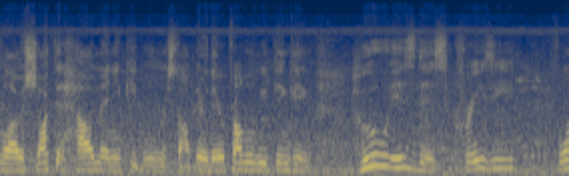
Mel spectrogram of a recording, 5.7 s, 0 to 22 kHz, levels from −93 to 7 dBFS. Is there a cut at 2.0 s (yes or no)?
yes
